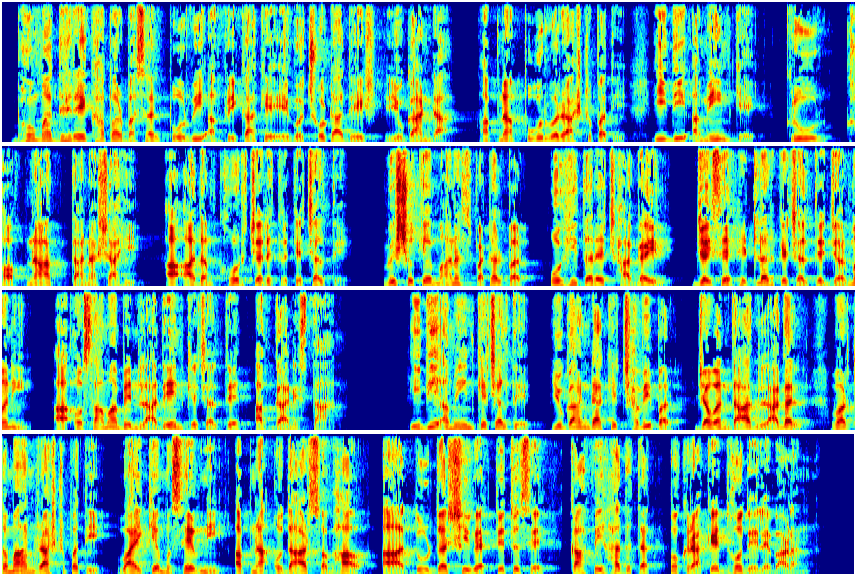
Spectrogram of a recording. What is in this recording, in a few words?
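Bhojpuri, male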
